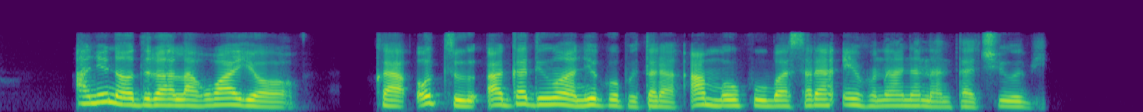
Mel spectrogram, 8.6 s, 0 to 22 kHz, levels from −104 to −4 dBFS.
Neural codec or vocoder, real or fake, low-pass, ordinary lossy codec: codec, 16 kHz, 0.8 kbps, ZipCodec; fake; 7.2 kHz; none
